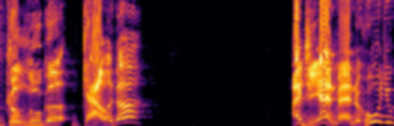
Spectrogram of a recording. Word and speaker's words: Galuga: am making a big deal about how he pronounced galuga it's very crazy because the first like Mission cutscene Commander Doyle says galuga twice we've confirmed reports they've set up shop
